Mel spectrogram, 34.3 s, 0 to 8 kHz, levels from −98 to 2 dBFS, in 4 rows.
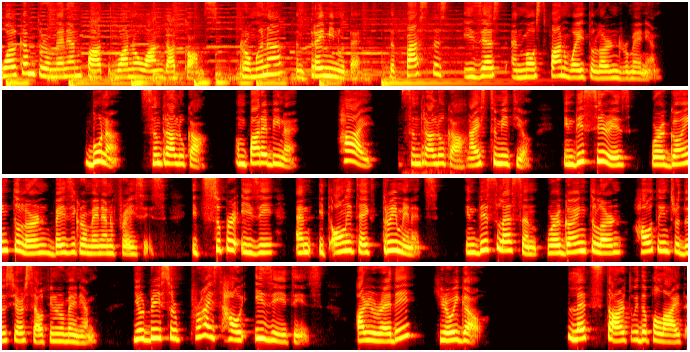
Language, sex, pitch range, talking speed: English, female, 225-285 Hz, 140 wpm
